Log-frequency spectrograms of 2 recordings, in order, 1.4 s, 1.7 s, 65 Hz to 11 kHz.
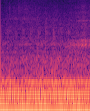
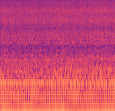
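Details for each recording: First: Chevrolet Cruze engine at 239,000 km, heavy steady low idle with a dull knock at engine speed; endoscope showed good hone, no scoring; piston knocks on reversal, part of the piston skirt broken off — piston slap. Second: Chevrolet Cruze, Z18-family 1.8 engine, 239,000 km, after budget repair of a piston knock: even, steady idle with a smooth low hum and no knocking or ticking. Runs cleanly and sounds healthy.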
